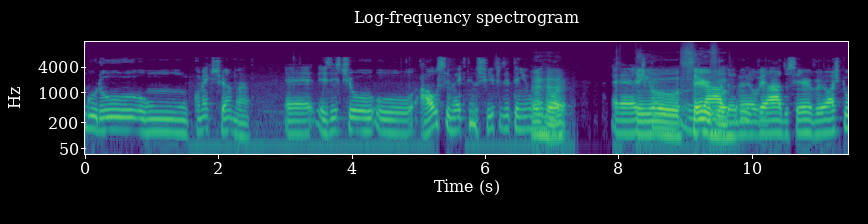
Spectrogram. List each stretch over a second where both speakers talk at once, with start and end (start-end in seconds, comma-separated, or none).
8.2-9.7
